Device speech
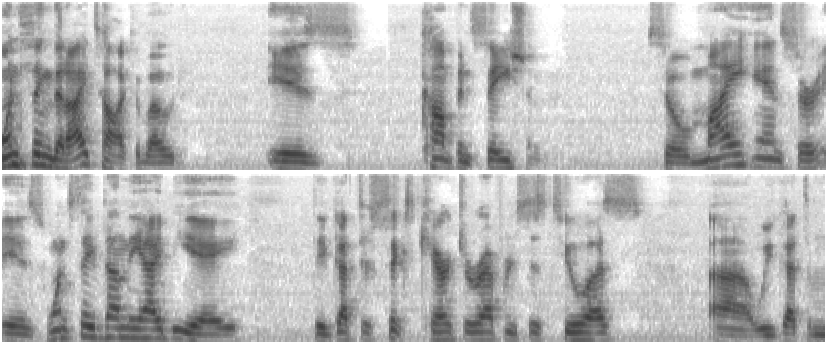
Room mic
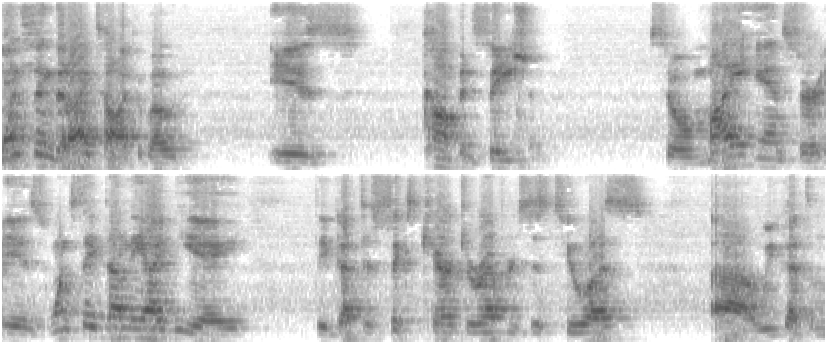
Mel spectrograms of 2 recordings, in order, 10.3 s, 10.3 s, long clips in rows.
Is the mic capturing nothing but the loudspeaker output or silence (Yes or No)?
Yes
